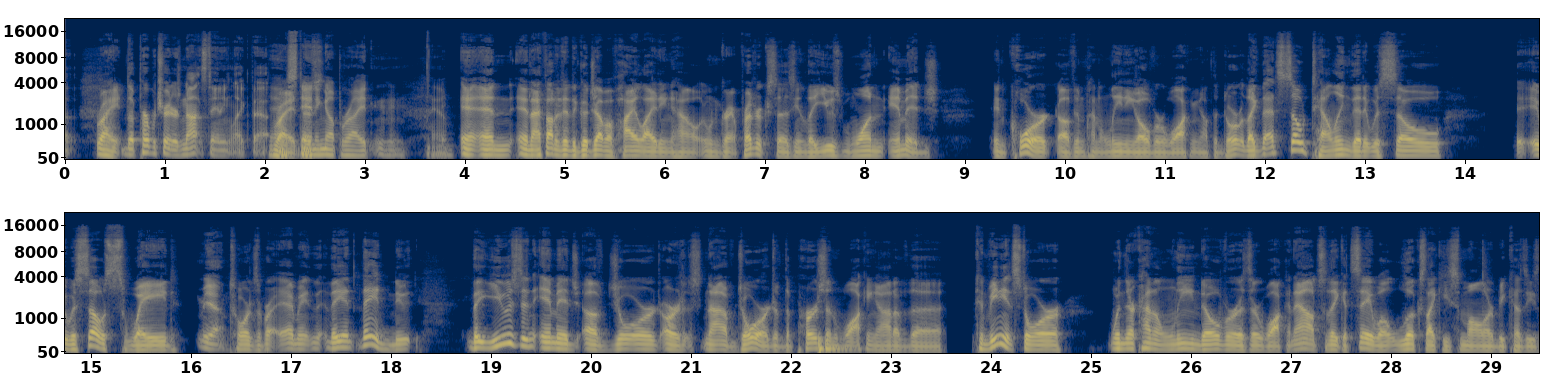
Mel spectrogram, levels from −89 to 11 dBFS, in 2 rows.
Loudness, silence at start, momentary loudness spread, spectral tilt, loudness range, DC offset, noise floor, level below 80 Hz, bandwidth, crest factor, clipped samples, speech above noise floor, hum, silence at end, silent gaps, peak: -19 LUFS; 0 s; 9 LU; -6.5 dB/octave; 3 LU; under 0.1%; -74 dBFS; -44 dBFS; 15.5 kHz; 18 dB; under 0.1%; 55 dB; none; 0 s; 9.15-9.19 s, 14.32-14.46 s, 23.57-23.79 s; -2 dBFS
